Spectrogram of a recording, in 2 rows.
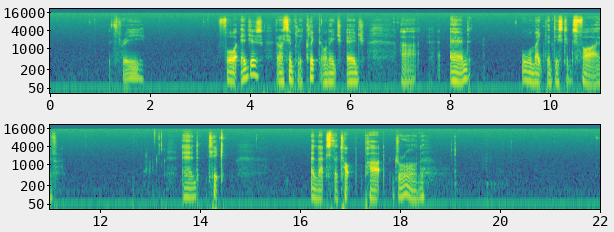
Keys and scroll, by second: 9.9 5, 11.0 Return.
